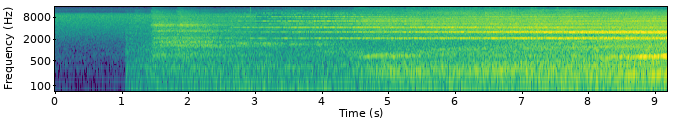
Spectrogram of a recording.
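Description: A train rumbles along, its motor whining higher as it speeds up.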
